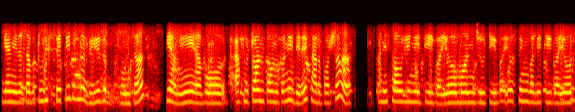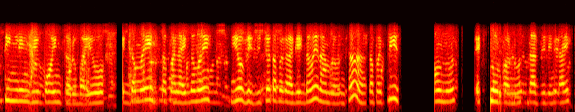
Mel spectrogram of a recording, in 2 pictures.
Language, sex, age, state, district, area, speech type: Nepali, female, 30-45, West Bengal, Darjeeling, rural, conversation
